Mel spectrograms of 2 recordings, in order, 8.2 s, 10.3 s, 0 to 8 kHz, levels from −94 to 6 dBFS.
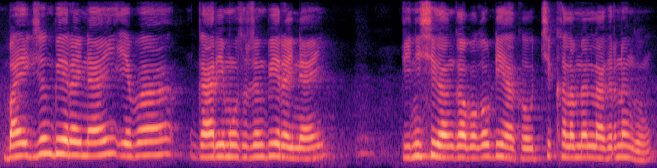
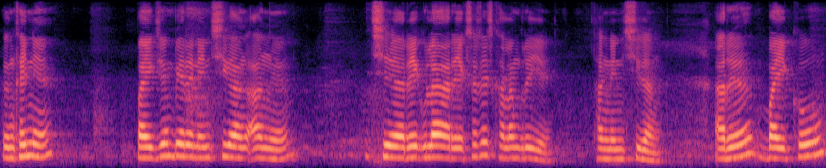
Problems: none marked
